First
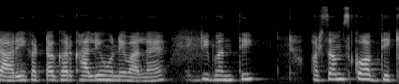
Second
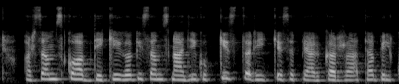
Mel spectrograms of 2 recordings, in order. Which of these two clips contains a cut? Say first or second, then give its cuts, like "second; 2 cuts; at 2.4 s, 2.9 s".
first; 1 cut; at 2.0 s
